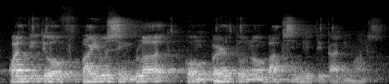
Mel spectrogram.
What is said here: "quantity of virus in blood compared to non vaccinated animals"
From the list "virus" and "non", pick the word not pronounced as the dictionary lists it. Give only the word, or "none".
virus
